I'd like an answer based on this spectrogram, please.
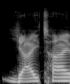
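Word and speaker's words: Yi Ti: the Golden Empire of Yi-Ti, which is maybe pronounced Yai-Tai, but I'm pretty sure it's Yi-Ti based on that, which is a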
